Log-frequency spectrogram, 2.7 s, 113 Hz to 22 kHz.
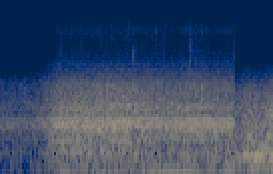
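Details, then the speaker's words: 1997 Honda Civic 1.6L SOHC VTEC, engine cold, with water found in the cylinder: a home-made leak-down tester holds the cylinder at 100 PSI and air rushes and bubbles steadily into the coolant, showing a leaking head gasket or cracked head. "that's a 100 PSI right there so we definitely got a problem in this cylinder"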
